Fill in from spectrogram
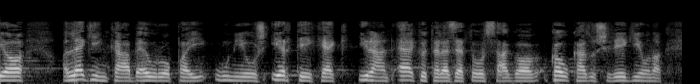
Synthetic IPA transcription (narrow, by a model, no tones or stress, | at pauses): jɒɒlɛɡiŋkaːbːɛuɾoːpɒjiuːnijoːʃeːrt̪eːkɛkiɾaːnt̪ɛlkøt̪ɛlɛzɛt̪ːo̞rsaːɡɒkɒukaːzuʃireːɡijoːnɒk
